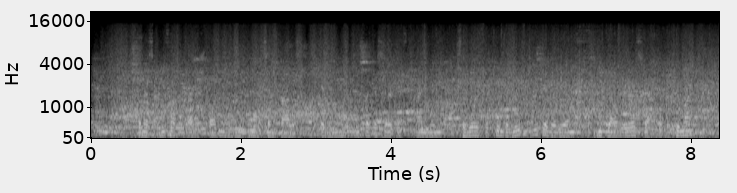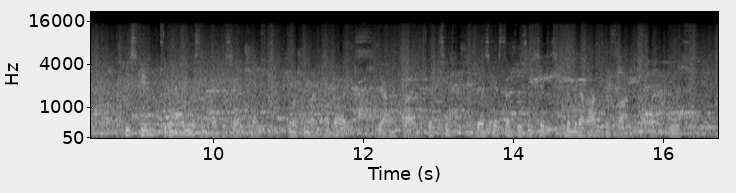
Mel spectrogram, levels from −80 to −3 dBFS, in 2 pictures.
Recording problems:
murmuring crowd; very loud; throughout; 4 dB above the speech

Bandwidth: 14.5 kHz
